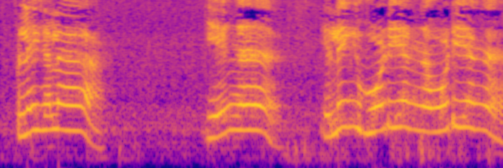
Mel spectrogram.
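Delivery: yelling for help. Acted. Wife calling the family to run, a thief inside, urgent yelling. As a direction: raise the alarm to the whole house. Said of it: "எதுக்கு இப்ப கத்திக்கிட்டு இருக்க".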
